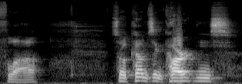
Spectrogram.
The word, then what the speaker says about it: vla: but it's called flaw that's VLA but it's pronounced flaw so it comes in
